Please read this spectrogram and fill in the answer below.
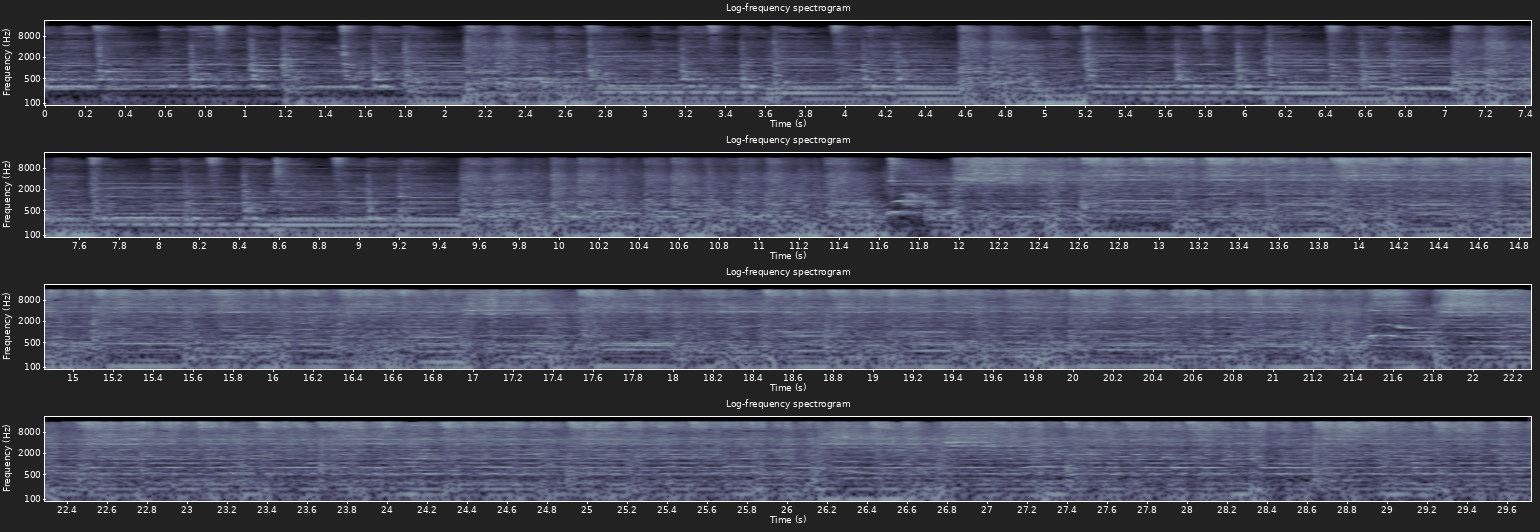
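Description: Live rock band playing: bass guitar, electric and acoustic guitars and a drum kit. About twelve seconds in the full band comes in and the sound grows denser and brighter.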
